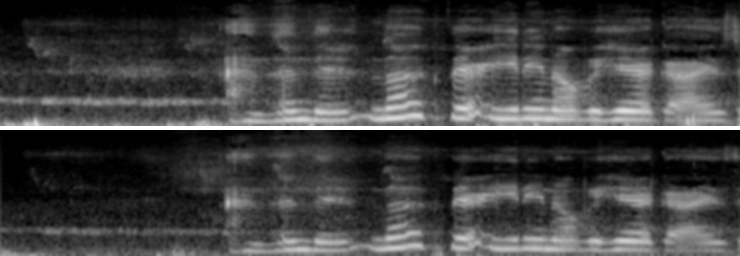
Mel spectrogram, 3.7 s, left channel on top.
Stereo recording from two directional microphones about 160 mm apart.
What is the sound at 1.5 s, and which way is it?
Speech, 25° left (ahead or behind).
